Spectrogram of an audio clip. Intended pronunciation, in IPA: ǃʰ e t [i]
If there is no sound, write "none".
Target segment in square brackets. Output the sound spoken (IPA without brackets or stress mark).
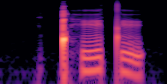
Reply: e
